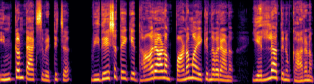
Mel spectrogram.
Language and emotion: Malayalam, disgusted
